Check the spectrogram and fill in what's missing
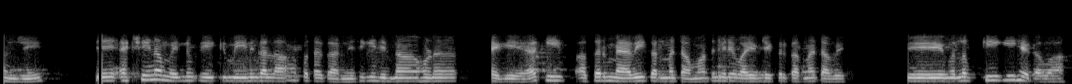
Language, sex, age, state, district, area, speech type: Punjabi, male, 18-30, Punjab, Bathinda, urban, conversation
